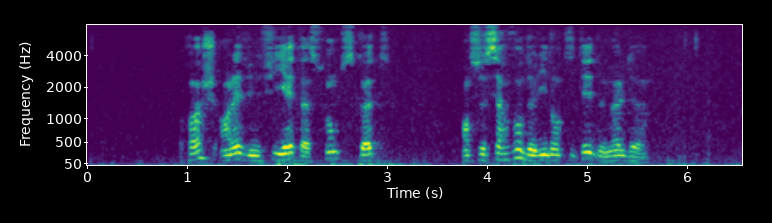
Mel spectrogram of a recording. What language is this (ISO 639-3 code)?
fra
